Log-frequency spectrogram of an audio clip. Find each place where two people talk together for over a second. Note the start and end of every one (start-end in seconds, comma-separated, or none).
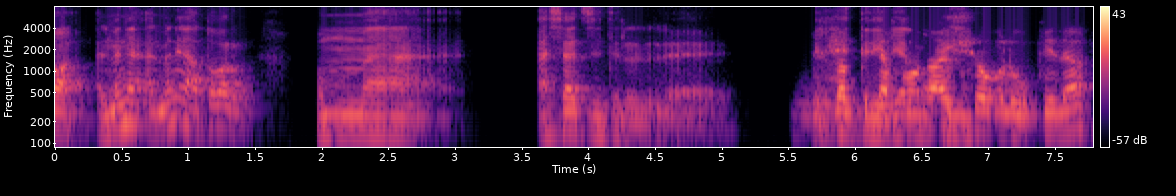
5.7-6.9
